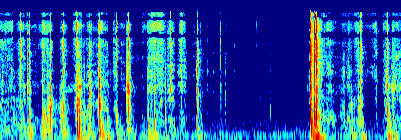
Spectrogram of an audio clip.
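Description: Cardstock paper strips being handled: crisp rustling and small clicks of paper, a short pause, then one sharp tap a little after three seconds in.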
